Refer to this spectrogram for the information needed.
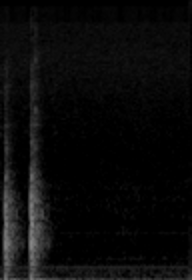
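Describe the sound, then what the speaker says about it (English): Two quick, firm knocks on a back door, close and sharp, followed by quiet waiting with only a low steady hum in the background. "he shuffles up the steps to the back door and he knocks"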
